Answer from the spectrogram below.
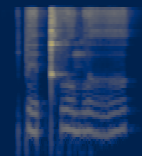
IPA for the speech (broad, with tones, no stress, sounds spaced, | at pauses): p eː˨˩ p̚ kʰ l o˧ m l ɤː˩˦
